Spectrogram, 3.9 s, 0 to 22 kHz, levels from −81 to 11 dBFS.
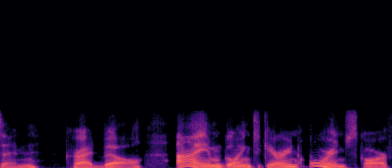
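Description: From start to finish the speech sounds rough and raspy, with a buzzy, grainy edge and a hiss-like top end. This is the AMR wideband (HD Voice) codec running at one of its lowest rates, which fits about 8.85 kbit/s. Too few bits leave the pulse-driven vocal model coarse below 6.4 kHz, while the band above is only filled with shaped noise.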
